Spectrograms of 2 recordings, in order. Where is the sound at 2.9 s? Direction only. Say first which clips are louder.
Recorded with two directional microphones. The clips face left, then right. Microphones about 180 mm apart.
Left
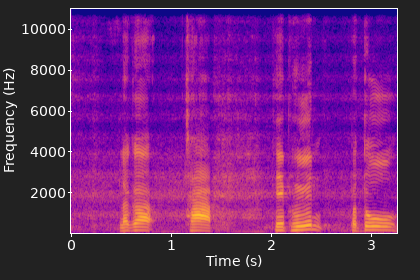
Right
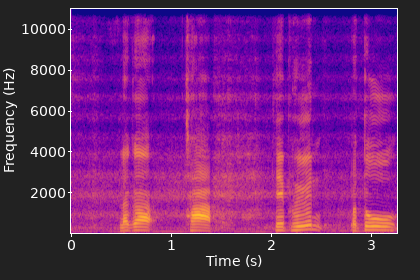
Even; 5° right (ahead or behind).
